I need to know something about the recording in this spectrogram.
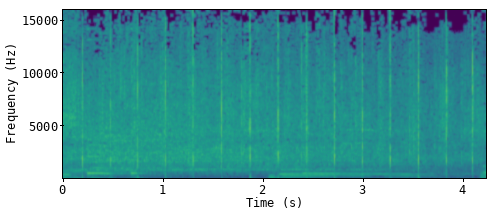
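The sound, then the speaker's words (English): An audience claps for a quiz team receiving an award at a presentation, in a steady, evenly spaced rhythm, sharp individual claps rather than a dense roar, with low sustained tones humming faintly underneath. “Clap for the June Bonds.”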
